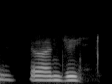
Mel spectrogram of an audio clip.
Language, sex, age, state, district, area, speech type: Dogri, female, 18-30, Jammu and Kashmir, Samba, urban, conversation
